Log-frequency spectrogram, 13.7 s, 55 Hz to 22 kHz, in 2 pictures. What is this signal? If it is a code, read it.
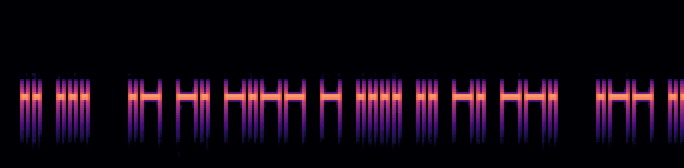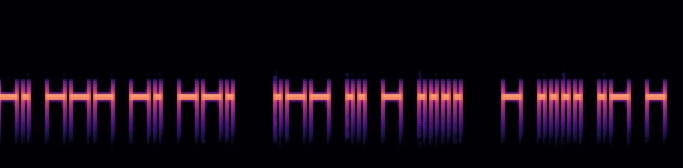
Morse code, heard as a keyed tone, about 20 wpm, 700 Hz. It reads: IS ANYTHING WRONG WITH THAT
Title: Sentences with 7-Word Phrases - Spoken Beginning - 20wpm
